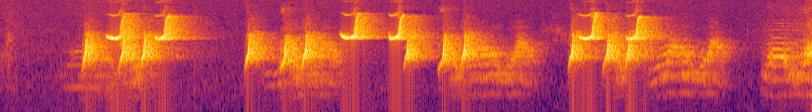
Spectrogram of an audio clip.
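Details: Quail calling in quick clusters of two or three bright, high chirps with clear whistled overtones, repeated about every second with brief silences between groups.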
